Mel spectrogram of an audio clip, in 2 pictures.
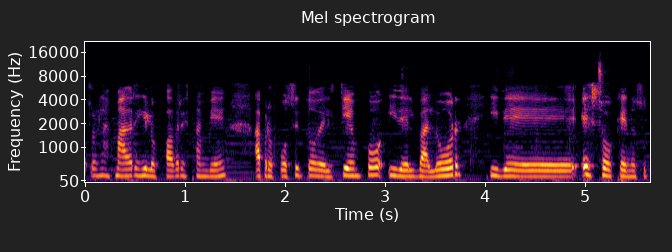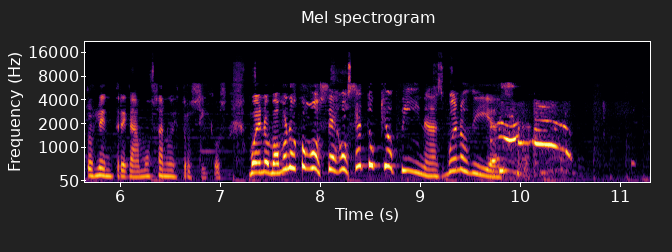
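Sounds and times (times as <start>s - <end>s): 
speech: 0.0s - 10.4s
baby screaming: 9.7s - 10.6s.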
